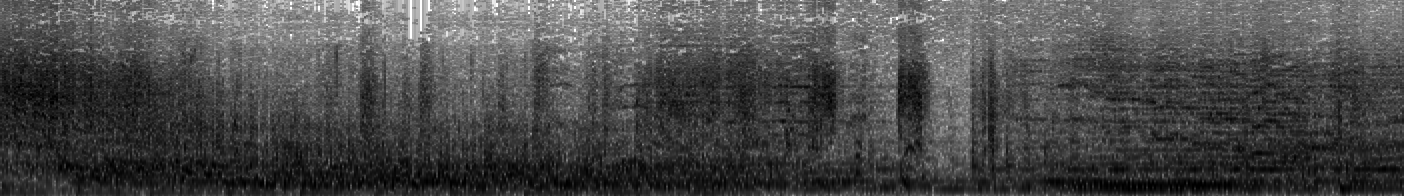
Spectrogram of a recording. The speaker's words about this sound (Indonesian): Pijar kilat disusul dengan ledakan petir yang menggelegar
